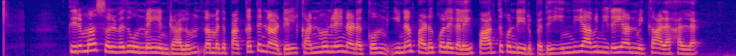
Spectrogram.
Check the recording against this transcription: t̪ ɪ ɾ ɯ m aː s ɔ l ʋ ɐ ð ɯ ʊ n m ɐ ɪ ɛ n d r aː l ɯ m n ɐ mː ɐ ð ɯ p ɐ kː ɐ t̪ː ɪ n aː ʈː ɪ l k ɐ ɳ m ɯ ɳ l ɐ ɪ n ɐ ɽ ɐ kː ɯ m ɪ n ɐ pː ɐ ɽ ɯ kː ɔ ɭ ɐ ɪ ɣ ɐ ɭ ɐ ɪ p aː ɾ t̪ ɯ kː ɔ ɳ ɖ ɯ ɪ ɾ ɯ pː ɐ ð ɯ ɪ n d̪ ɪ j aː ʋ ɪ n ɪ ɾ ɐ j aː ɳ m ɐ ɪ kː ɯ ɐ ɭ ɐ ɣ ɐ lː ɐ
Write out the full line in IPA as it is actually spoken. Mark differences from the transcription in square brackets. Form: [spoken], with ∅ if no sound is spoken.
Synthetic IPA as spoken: t̪ ɪ ɾ ɯ m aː s ɔ l ʋ ɐ ð ɯ ʊ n m ɐ ɪ ɛ n d r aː l ɯ m n ɐ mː ɐ ð ɯ p ɐ kː ɐ t̪ː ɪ n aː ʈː ɪ l k ɐ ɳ m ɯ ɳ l ɐ ɪ n ɐ ɽ ɐ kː ɯ m ɪ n ɐ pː ɐ ɽ ɯ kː ɔ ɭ ɐ ɪ ɣ ɐ ɭ ɐ ɪ p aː ɾ t̪ ɯ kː ɔ ɳ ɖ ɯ ɪ ɾ ɯ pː ɐ ð ɯ ɪ n d̪ ɪ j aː ʋ ɪ n ɪ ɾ ɐ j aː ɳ m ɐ ɪ kː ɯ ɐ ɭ ɐ ɣ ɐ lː ɐ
